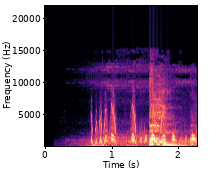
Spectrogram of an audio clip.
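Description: Turntable scratching opening a hip-hop style music track: a run of quick back-and-forth pitch sweeps starting about half a second in, then a louder hit about a second and a half in.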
